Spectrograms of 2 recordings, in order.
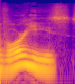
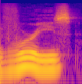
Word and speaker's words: Voorhees: And in this case, it really is kind of literal because Pamela Voorhees, Voorhees, as she pronounces it. – Voorhees. I always think it's Voorhees, but maybe it is just Voorhees. – I think we should honor the way she pronounces it from now on.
